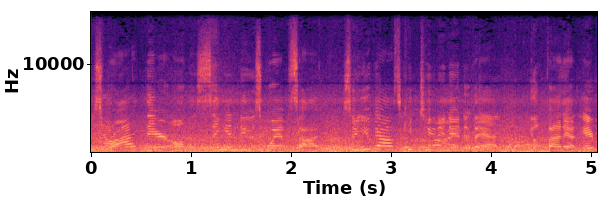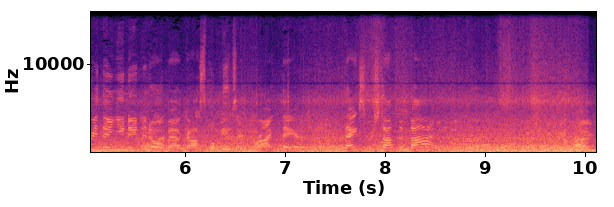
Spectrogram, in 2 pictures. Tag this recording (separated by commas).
Speech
